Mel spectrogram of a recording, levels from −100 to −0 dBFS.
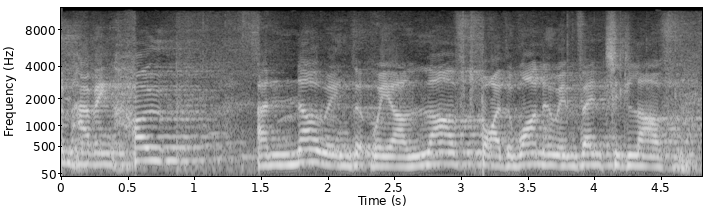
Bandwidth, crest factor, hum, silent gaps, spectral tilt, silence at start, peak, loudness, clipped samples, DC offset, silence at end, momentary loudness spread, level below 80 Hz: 11.5 kHz; 12 dB; none; none; -6 dB/octave; 0 s; -4 dBFS; -17 LUFS; under 0.1%; 0.2%; 0 s; 5 LU; -54 dBFS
